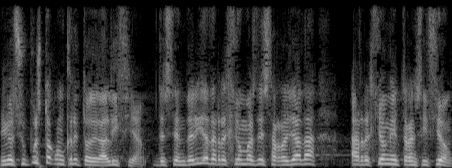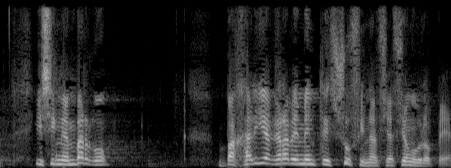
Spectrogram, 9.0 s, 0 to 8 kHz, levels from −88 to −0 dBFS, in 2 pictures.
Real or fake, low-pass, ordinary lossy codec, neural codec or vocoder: real; none; none; none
